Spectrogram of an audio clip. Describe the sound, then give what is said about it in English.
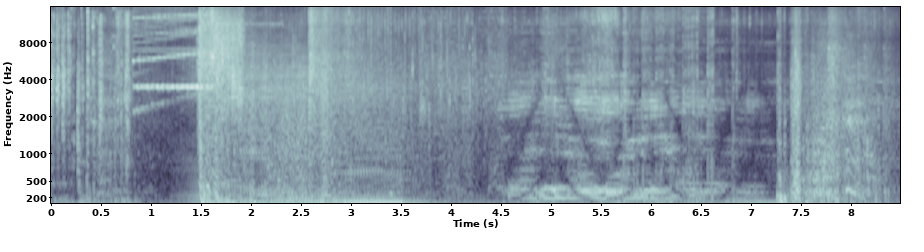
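Heavy gunfire and booming blasts from a layered shotgun sound effect designed for an action production: several sharp, loud reports with rumbling tails, and squealing, scraping textures between them. “it ended up being this very layered piece, was like the shotgun in particular”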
